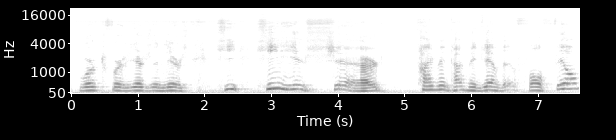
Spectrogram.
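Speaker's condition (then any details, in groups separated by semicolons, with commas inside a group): Cerebral palsy; from birth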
